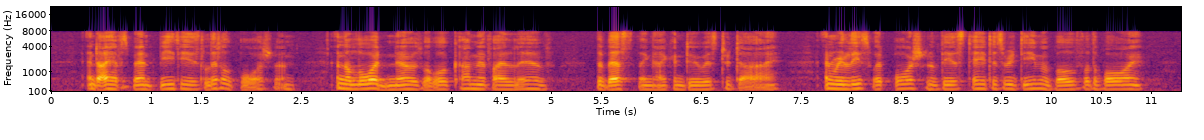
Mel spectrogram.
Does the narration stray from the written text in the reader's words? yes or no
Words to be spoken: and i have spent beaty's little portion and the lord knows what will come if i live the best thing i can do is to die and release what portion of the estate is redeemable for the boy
no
